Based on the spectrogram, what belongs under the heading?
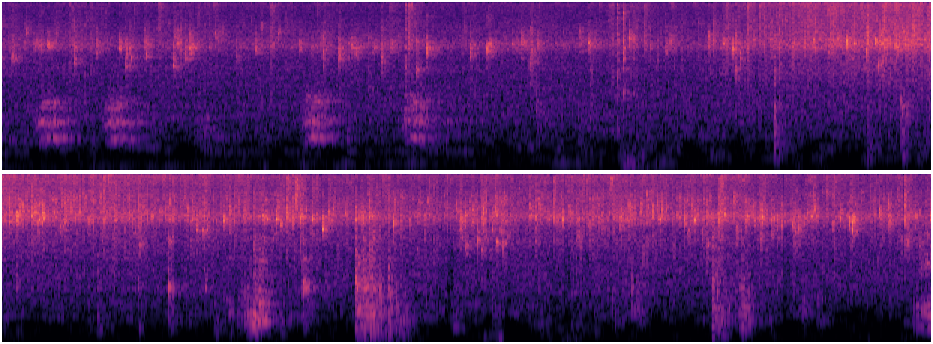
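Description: Sliced onion and garlic sizzling in hot cooking oil in a wok, with the spatula now and then scraping and knocking against the pan. The sizzle grows louder about halfway through.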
